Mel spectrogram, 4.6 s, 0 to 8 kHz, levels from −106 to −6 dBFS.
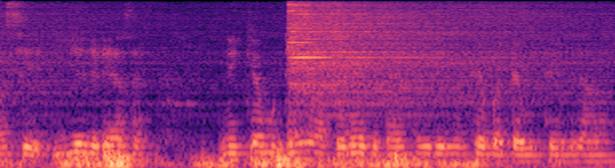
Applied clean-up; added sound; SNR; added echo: none; Hi-hat; 12 dB; reverberation time 0.3 s.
